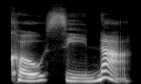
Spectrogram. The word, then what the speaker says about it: cocina: Wait, actually, cocina ends in a vowel, so it's second to last. Cocina. That one is stressed on the second to last syllable.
